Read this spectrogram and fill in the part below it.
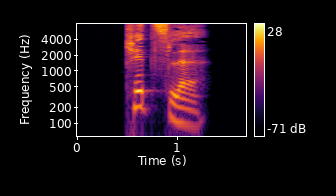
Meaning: inflection of kitzeln: 1. first-person singular present 2. singular imperative 3. first/third-person singular subjunctive I
- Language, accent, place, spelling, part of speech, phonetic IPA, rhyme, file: German, Germany, Berlin, kitzle, verb, [ˈkɪt͡slə], -ɪt͡slə, De-kitzle.ogg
